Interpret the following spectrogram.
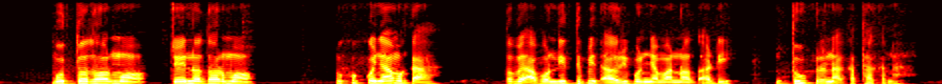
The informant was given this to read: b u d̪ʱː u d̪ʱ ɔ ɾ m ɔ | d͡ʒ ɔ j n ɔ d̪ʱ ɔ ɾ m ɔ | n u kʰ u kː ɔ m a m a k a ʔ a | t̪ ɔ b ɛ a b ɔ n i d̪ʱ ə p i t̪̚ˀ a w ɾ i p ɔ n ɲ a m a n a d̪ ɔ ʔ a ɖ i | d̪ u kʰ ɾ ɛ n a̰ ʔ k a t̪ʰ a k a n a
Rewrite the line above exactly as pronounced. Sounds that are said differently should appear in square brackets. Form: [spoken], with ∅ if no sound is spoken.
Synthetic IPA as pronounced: b u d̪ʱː [ɔ] d̪ʱ ɔ ɾ m ɔ | d͡ʒ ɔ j n ɔ d̪ʱ ɔ ɾ m ɔ | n u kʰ u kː ɔ [ɲ] a m a k a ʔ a | t̪ ɔ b ɛ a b ɔ n i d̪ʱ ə p i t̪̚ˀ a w ɾ i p ɔ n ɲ a m a n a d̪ ɔ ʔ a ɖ i | d̪ u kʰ ɾ ɛ n a̰ ʔ k a t̪ʰ a k a n a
